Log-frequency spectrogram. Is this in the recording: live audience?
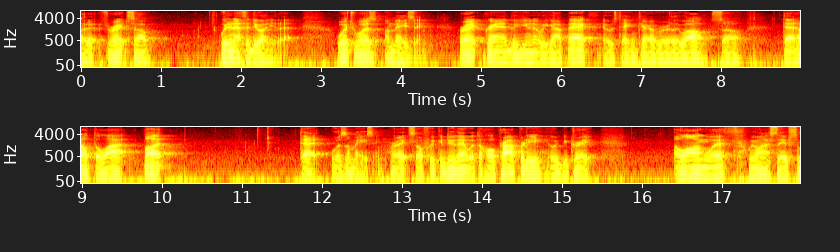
no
